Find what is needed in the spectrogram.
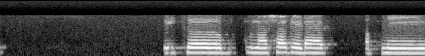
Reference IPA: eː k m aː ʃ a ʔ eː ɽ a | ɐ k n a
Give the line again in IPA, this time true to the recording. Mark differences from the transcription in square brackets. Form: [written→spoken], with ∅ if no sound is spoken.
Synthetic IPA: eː k [m→n] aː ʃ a [ʔ→k] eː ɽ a | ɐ [k→p] n [a→e]

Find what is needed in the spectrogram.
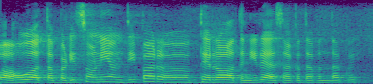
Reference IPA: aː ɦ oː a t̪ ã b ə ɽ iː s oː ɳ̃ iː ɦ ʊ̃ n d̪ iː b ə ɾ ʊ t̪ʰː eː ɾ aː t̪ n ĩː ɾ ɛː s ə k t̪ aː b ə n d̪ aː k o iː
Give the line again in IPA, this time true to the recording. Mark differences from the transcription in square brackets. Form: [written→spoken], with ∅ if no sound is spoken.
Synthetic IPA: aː ɦ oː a t̪ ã b ə ɽ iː s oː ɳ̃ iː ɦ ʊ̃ n d̪ iː [b→p] ə ɾ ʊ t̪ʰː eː ɾ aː t̪ n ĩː ɾ ɛː s ə k [t̪→d̪] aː b ə n d̪ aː k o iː

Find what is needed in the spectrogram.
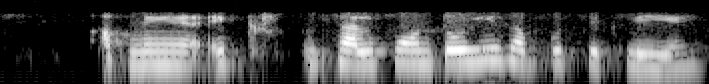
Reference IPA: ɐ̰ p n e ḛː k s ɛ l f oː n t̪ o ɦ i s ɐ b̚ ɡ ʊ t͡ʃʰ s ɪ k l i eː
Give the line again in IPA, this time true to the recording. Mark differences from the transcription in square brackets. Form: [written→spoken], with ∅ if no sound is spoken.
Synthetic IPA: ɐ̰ p n e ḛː k s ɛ l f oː n t̪ o ɦ i s ɐ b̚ [ɡ→k] ʊ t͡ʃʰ s ɪ [k→kʰ] l i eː

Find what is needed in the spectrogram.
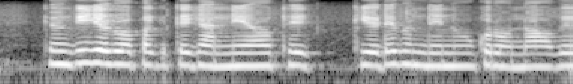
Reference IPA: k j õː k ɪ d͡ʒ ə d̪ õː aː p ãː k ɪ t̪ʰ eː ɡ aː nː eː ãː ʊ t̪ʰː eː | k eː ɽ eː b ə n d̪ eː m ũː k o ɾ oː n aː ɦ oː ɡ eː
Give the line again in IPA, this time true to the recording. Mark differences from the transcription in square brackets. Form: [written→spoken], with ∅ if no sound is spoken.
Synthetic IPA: k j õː k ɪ d͡ʒ ə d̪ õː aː p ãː k ɪ [t̪ʰ→t̪] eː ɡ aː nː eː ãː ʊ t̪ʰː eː | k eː ɽ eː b ə n d̪ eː [m→n] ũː k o ɾ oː n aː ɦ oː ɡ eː

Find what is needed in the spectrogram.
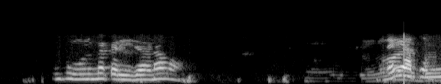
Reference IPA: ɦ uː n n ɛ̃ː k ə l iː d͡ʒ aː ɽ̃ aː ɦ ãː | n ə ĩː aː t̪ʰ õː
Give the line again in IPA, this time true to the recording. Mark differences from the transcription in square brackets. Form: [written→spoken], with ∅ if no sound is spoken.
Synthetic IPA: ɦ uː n [n→m] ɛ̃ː k ə [l→ɾ] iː d͡ʒ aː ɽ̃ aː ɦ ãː | n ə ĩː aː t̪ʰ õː

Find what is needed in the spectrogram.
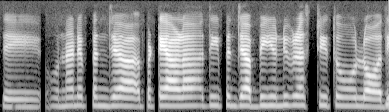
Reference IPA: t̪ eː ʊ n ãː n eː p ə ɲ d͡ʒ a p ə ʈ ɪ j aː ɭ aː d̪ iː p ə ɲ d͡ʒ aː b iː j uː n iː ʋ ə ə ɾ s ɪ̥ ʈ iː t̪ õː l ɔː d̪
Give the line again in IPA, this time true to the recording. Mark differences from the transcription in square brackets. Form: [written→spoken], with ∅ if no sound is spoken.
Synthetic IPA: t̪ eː ʊ n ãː n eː p ə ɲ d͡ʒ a p ə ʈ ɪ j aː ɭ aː d̪ iː p ə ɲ d͡ʒ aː b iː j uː n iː ʋ ə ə ɾ s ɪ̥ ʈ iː t̪ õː l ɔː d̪

